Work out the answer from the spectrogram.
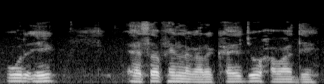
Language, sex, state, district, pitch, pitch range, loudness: Hindi, male, Uttar Pradesh, Saharanpur, 130 Hz, 120-145 Hz, -15 LUFS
